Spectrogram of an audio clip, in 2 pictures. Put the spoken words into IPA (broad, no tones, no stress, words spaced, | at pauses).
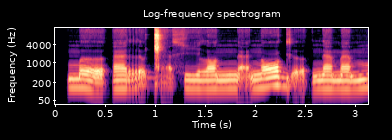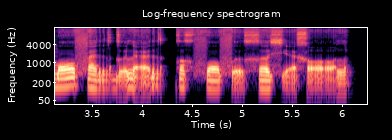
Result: mə | ærə̰ ɡ͡ǁæ̰xilɒnːæ̰ nɔɡʲə̰ | næmæmːɔ færɡə̰ læ̰r kːʌxfɔfə̰ xɜxʲæ̰xɑ̰l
